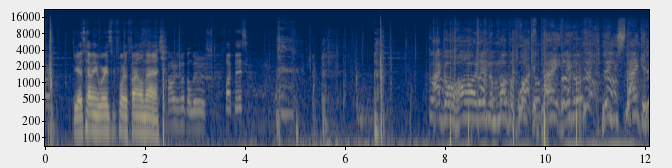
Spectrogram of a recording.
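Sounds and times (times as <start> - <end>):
ball striking sharp knock: 0.0 - 0.3.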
